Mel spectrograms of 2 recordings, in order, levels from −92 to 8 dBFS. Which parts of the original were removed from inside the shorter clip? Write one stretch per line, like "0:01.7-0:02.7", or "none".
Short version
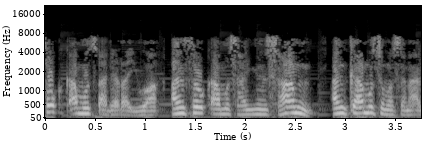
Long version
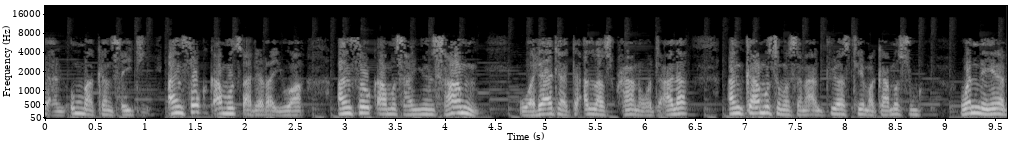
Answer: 0:02.6-0:02.8
0:04.4-0:06.7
